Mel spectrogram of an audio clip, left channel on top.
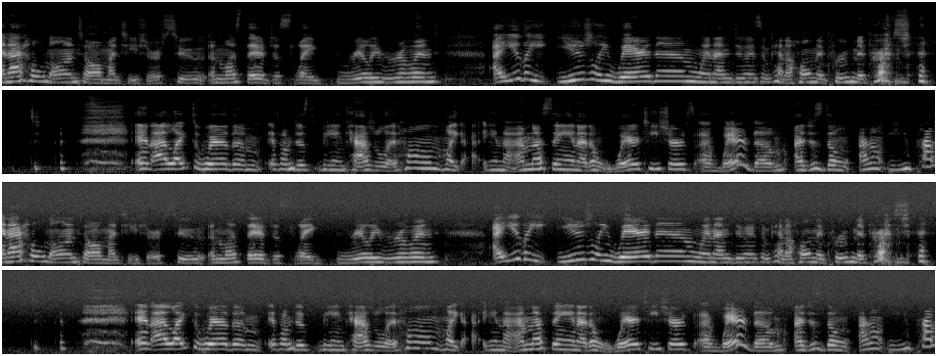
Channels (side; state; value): right; noise; hiss, 7 dB below the sound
